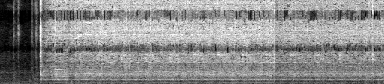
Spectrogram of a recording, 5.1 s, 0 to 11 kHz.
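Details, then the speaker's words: 2012 Fiat 500 no-start, injector pulse and spark confirmed, MAP sensor code, stiff throttle body: even cranking about three beats a second for five seconds without firing; mechanic suspects low compression or flooding, unconfirmed. "okay all right it's got spark and um it sounds like there's there's low compression so so I'm going to pull the spark plug see what it is maybe maybe it is low compression maybe it's just flooded"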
